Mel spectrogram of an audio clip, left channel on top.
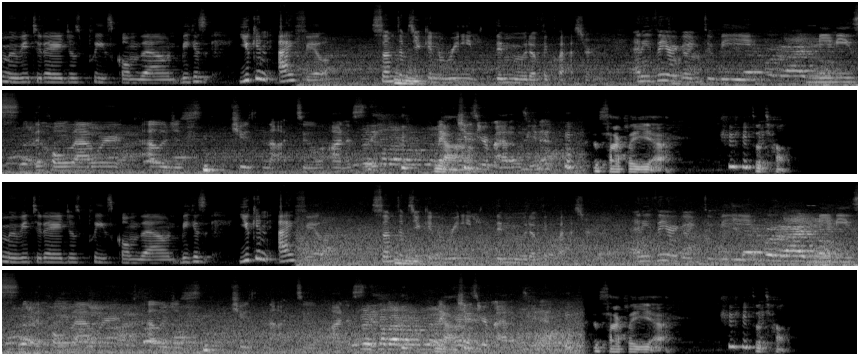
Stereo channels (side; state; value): both; normal; correlation 0.63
